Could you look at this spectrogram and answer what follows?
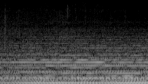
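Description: Rain falling steadily, a continuous moderate wash of drops with an even, unbroken texture and a low hum beneath, heard alone without any voices.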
